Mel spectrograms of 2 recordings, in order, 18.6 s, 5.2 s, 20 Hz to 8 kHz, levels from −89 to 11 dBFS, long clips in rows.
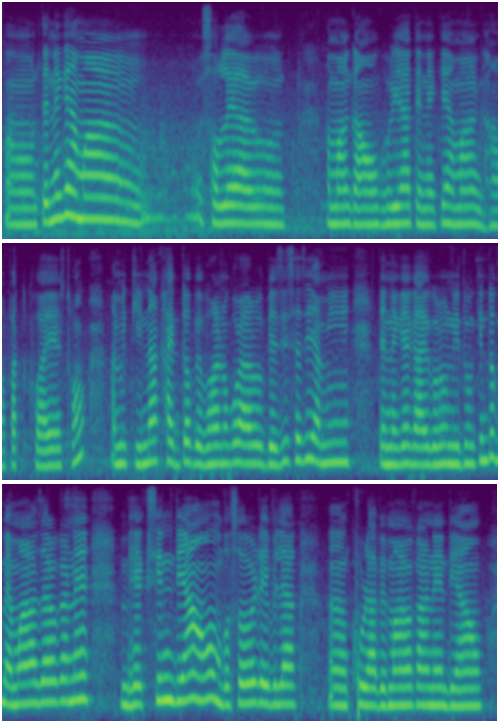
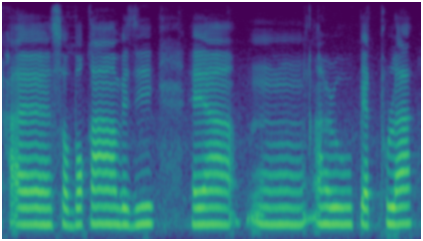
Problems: none marked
